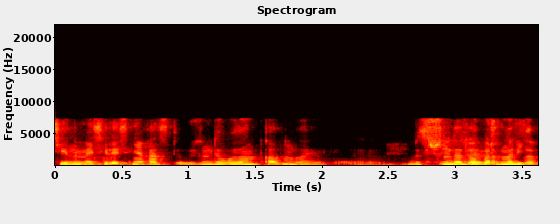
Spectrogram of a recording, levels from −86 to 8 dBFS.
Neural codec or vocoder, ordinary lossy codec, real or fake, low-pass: none; none; real; none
